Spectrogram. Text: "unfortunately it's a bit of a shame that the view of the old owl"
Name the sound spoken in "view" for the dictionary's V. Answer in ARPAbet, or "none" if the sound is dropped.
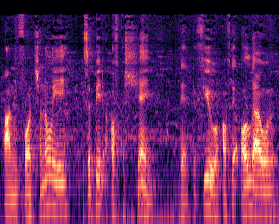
F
